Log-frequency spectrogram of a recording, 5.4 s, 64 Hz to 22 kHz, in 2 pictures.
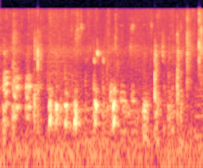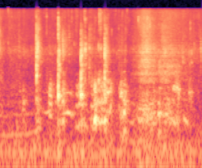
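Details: Chickens on a February 2022 morning, a flock clucking in short, overlapping bursts with a few brief higher notes, busy and irregular throughout.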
